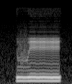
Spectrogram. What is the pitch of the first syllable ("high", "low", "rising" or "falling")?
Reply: high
